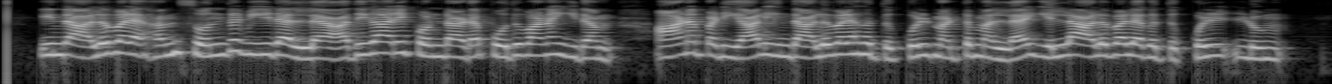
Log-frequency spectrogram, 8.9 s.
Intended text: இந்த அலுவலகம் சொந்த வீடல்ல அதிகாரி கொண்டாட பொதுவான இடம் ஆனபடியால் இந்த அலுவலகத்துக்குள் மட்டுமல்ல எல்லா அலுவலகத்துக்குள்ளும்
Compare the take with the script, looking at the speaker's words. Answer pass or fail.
pass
